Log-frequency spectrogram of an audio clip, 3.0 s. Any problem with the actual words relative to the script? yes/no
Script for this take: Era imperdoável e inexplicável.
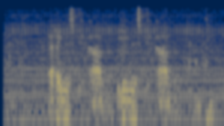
yes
